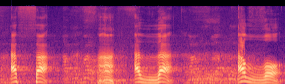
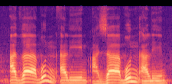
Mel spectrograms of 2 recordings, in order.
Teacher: Karena dia belum tepat, naro lidahnya itu belum tepat posisinya. Nah, letakkan ujung lidahnya di ujung gigi seri atas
